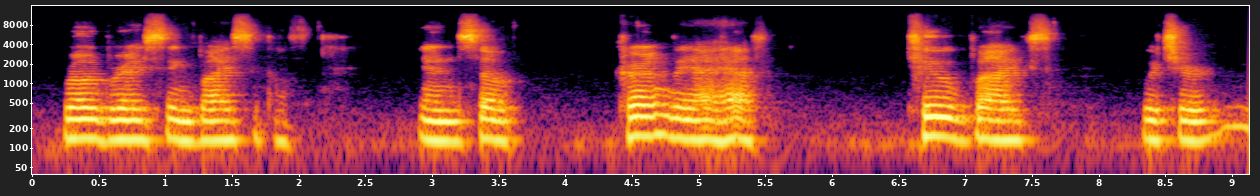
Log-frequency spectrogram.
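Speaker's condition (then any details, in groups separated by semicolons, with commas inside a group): Parkinson's disease; left foot, loss of control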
